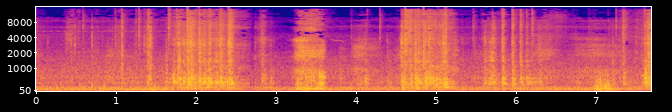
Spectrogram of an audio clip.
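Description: A metal door mail slot flap clacks repeatedly and paper envelopes rustle as letters are pushed into the slot and shoved back out from inside.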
